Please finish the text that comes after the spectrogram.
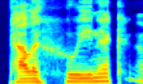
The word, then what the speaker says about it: Palahniuk: Chuck Palahniuk. What? Whoa. You know what I'm talking about, right? That sounds good. Yeah, I know who you're talking about. Yeah, Chuck Palahniuk, whatever the name is.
